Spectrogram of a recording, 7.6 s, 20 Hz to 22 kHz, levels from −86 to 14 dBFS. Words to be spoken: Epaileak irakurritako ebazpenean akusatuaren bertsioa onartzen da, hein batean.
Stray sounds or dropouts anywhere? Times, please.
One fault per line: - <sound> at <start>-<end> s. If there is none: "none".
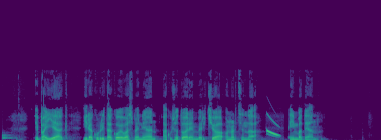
- chirp at 5.3-5.6 s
